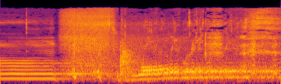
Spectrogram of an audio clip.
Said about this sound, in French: pardon, je m'étouffe un petit peu, mais je vais boire avec beaucoup de délicatesse comme je le fais, me racler la gorge, je suis obligé de le faire en direct, je suis désolé pour les auditeurs et téléspectateurs.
